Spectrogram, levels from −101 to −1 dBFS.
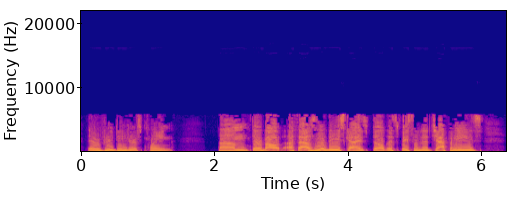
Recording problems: distortion; heavy; 18% of the sound clipped
garbled, watery; slightly; nothing above 5.5 kHz

